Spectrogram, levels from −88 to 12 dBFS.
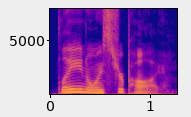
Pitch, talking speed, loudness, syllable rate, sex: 210 Hz, 140 wpm, -16 LUFS, 3.7 syllables/s, female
